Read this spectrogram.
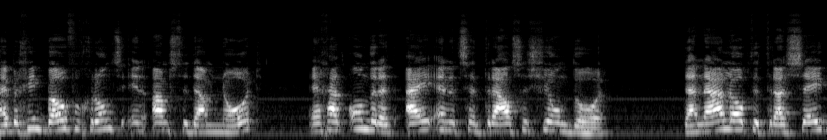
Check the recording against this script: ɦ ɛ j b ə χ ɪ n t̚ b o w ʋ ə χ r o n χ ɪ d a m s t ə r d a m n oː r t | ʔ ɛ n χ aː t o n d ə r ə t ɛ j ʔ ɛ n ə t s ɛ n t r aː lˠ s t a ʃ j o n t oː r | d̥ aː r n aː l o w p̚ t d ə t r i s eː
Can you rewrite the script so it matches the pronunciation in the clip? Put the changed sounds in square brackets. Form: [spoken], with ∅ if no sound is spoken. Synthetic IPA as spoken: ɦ ɛ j b ə χ ɪ n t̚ b o w [v] ə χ r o n [s] ɪ [n] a m s t ə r d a m n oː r t | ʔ ɛ n χ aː t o n d ə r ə t ɛ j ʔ ɛ n ə t s ɛ n t r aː lˠ s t a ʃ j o n [d] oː r | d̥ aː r n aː l o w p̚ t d ə t r [a] s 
